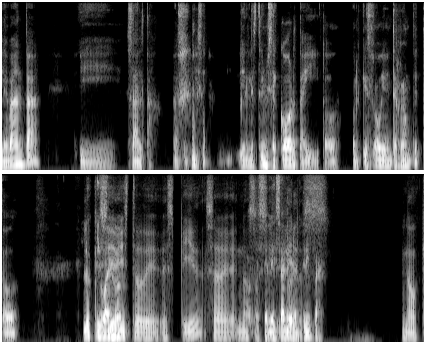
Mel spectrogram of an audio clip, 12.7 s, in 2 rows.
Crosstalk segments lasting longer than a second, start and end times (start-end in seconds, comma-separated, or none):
9.9-11.2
